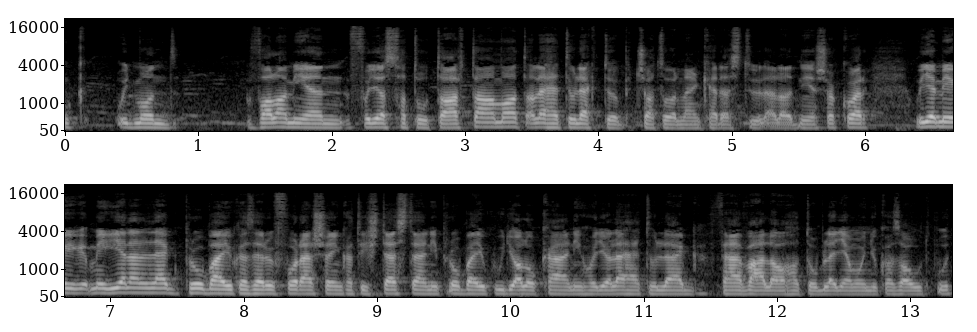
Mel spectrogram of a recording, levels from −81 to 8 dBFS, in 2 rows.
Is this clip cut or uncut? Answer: uncut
